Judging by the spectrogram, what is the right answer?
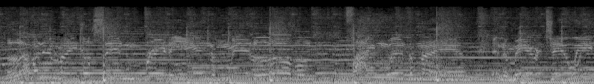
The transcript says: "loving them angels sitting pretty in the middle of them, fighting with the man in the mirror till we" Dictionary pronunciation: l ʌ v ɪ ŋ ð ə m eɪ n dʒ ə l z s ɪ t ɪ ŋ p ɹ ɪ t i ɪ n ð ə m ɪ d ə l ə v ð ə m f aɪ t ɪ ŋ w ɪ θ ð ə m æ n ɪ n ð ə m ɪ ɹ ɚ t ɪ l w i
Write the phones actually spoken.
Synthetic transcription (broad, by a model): l ʌ v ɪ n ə m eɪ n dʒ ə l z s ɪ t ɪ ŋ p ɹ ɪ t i ɪ n ð ə m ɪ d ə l ə v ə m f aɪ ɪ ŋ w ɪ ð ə m æ n ɪ n ð ə m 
